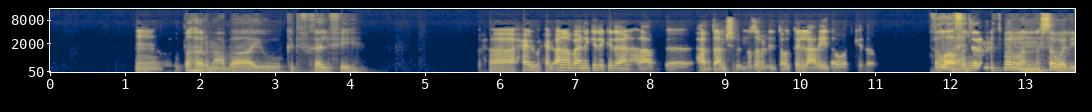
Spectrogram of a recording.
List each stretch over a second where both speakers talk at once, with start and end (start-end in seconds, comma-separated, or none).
none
